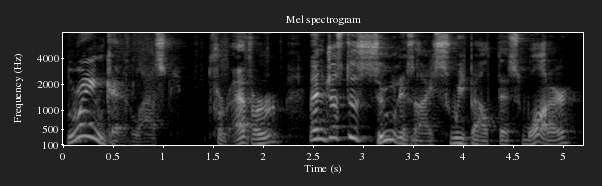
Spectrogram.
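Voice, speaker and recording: A man voicing a hearty, boastful, undaunted father bear from a storybook, with exclamatory, drawn-out delivery. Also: medium pitch, wildly swooping pitch. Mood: reassuring.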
